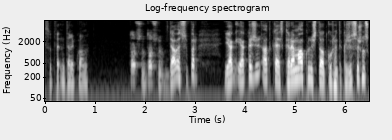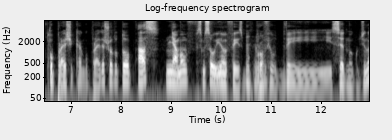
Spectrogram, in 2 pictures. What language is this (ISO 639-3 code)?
bul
